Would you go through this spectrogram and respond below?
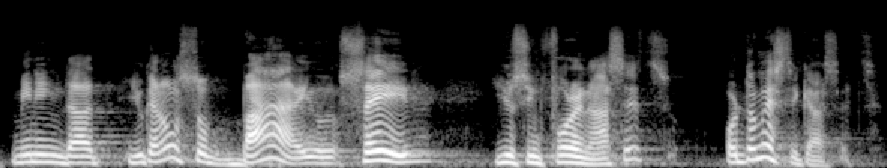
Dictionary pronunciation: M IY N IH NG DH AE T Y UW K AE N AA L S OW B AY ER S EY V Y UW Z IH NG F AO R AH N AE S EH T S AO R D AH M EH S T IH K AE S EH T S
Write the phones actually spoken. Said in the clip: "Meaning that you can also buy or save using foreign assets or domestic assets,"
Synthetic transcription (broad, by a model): M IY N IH NG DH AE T Y UW K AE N AA L S OW B AY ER S EY V Y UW S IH NG F AO R AH N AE S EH T S AO R D AH M EH S T IH K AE S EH T S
